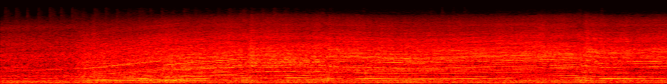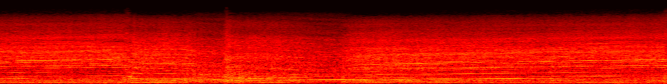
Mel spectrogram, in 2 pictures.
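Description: Race cars in a sim racing game drag race, engines roaring loud and continuous as the revs climb and drop through gear changes, one steady engine wail filling the whole stretch with no talking.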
